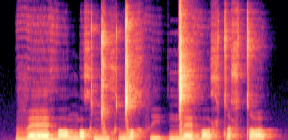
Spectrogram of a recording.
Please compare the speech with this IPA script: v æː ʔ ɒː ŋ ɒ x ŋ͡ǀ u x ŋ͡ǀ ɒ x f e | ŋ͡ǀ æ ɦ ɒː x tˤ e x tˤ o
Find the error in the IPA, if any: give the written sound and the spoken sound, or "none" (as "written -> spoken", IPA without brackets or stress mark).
ʔ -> ɦ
